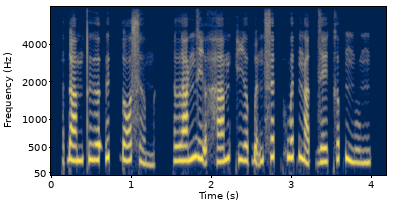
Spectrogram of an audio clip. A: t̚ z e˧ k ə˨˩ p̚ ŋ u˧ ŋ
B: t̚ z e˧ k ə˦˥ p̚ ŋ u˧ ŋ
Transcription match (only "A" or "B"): B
